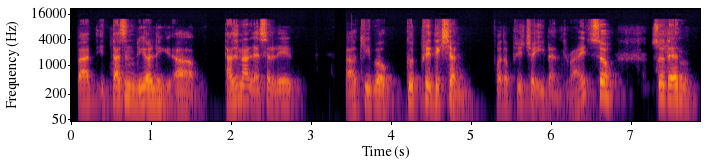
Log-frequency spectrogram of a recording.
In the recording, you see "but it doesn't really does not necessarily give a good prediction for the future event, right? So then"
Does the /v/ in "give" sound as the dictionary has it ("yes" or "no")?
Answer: no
